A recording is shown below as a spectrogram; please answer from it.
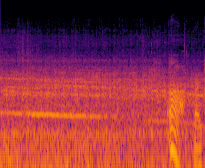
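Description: Sur-Ron electric dirt bike riding over a grass field: steady wind buffeting and rolling rumble, with a thin whine that drops slightly in pitch and fades out about halfway through. A brief voice near the end.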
